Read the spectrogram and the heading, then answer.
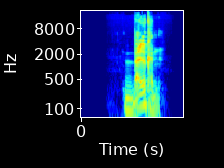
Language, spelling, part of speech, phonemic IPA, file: German, bölken, verb, /ˈbœlkən/, De-bölken.ogg
- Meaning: 1. to bawl; to bellow; to roar 2. to shout in a coarse manner; to bluster; to rumble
